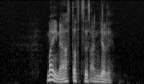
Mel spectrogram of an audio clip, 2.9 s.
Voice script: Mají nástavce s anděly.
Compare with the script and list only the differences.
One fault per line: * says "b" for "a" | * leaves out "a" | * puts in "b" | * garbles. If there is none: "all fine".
* leaves out "s"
